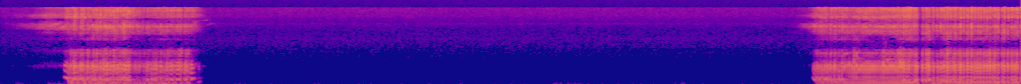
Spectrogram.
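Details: Pomeranian dog in deep sleep, lying comfortably as it falls asleep: two loud rattling snores separated by a long quiet pause; ordinary snoring.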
